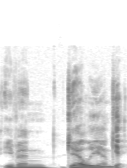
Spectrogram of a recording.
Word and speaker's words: Evangelion: Neil, have you ever watched Evangelion? – Yep, Hard G. You got it.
